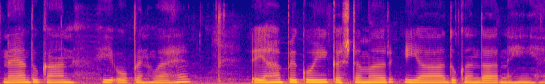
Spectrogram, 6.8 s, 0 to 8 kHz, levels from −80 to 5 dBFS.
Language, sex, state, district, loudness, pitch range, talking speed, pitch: Hindi, female, Bihar, West Champaran, -15 LUFS, 195-215 Hz, 125 wpm, 205 Hz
